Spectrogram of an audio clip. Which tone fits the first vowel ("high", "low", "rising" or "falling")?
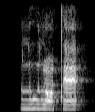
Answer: low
